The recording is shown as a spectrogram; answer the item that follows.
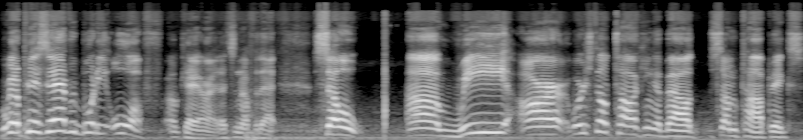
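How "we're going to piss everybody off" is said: put-on New York accent, pitched up. Announcing a show's return, repeating the line in a New York accent. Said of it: "where'd that New York accent?".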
